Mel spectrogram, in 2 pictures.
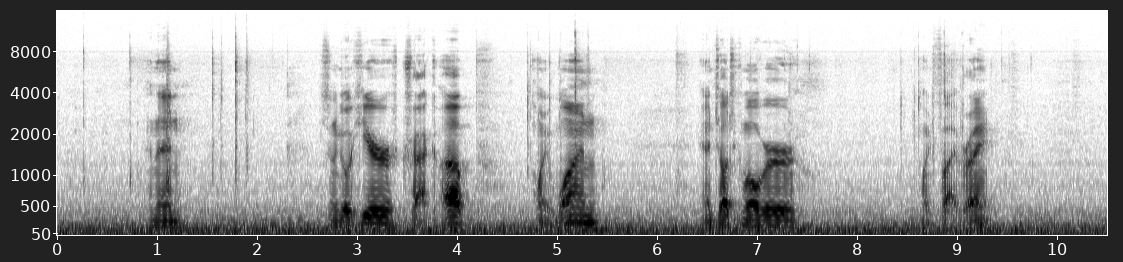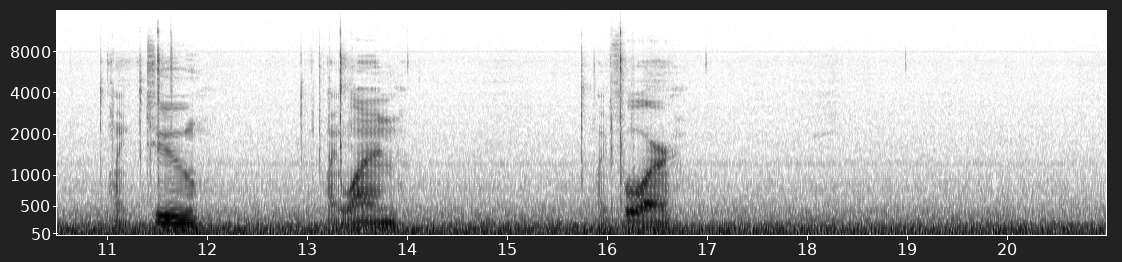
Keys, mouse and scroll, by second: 0.2 middle click, 1.5 l, 1.7 Return.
